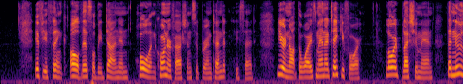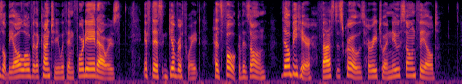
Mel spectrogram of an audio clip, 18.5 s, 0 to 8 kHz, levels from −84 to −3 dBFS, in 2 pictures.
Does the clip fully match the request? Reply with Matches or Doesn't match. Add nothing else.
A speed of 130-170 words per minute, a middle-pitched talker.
Doesn't match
